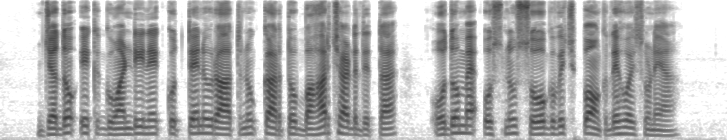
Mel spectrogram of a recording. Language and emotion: Punjabi, sad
